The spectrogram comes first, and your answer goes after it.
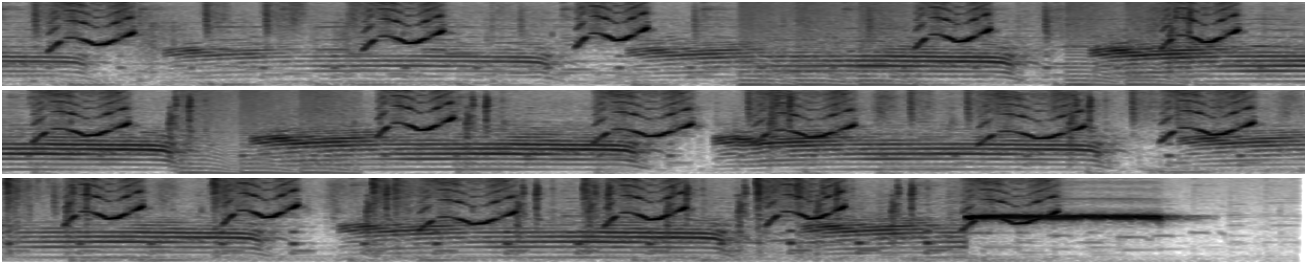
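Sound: cow mooing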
